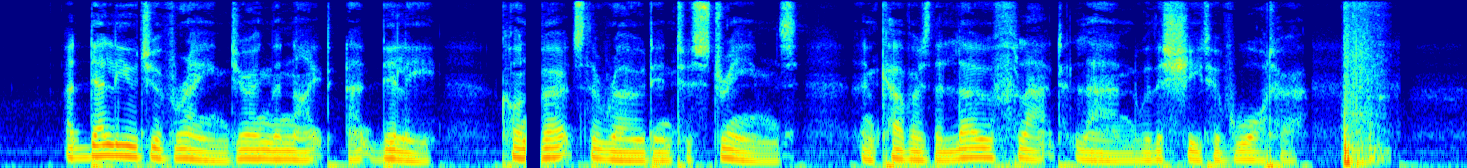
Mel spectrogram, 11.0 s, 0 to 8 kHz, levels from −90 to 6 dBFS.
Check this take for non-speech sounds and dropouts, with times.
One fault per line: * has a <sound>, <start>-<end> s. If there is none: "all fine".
* has a dropout, 3.9-4.1 s
* has a thud, 10.1-10.4 s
